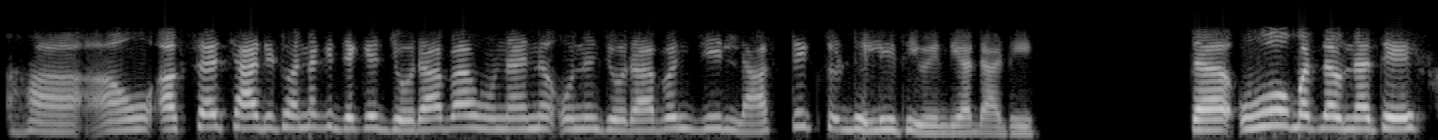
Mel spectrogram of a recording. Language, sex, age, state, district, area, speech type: Sindhi, female, 30-45, Uttar Pradesh, Lucknow, urban, conversation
